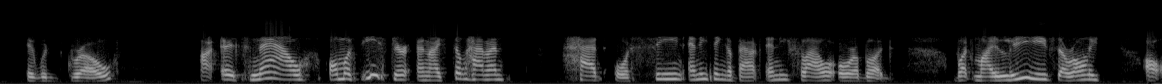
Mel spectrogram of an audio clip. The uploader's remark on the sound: takes your fabulous phone call questions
